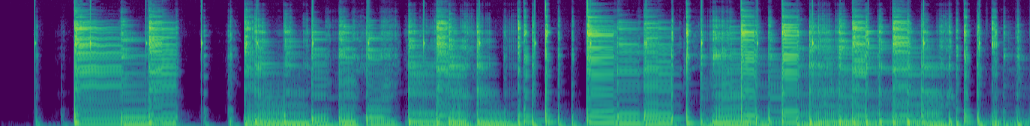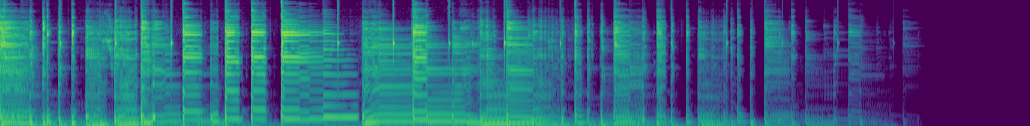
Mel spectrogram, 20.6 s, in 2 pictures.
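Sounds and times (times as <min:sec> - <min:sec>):
bass track playing: 0:00.6 - 0:18.4
drum kit playing: 0:02.6 - 0:05.7.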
